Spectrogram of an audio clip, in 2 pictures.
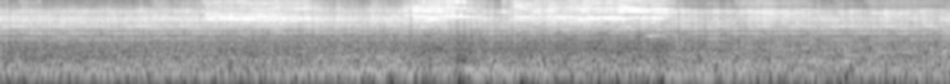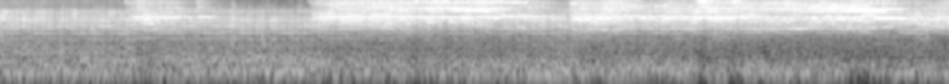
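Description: Wheels squeal and screech on the rails.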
